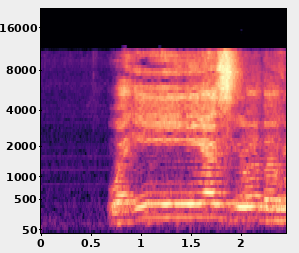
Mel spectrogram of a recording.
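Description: A brief near-silent pause, then about two-thirds of a second in a man's voice begins chanting a Quranic recitation into a microphone, in long, held melodic notes.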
